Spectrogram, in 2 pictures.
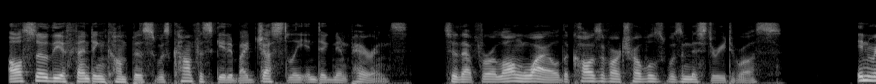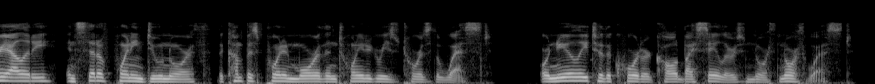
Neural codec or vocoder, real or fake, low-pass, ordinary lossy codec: none; real; 7.2 kHz; AAC, 48 kbps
